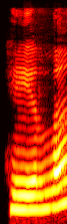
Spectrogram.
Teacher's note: O lã durou mais, então ela é a mais forte da palavra.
